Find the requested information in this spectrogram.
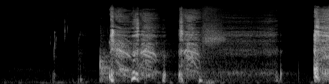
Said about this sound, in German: Schmeckt gut, aber ich habe halt immer noch Husten. Ja, Husten, wir haben ein Problem.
